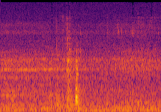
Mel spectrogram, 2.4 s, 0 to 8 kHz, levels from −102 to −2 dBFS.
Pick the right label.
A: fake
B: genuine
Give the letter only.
B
